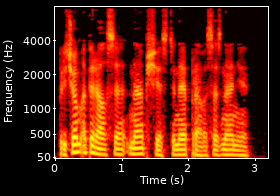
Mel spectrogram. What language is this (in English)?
Russian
